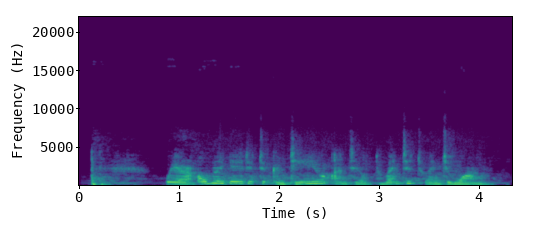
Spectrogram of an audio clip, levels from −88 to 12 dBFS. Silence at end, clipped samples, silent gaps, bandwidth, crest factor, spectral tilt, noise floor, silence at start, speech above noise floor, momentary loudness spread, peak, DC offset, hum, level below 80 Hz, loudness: 0.2 s; under 0.1%; none; 6.8 kHz; 14 dB; -9 dB/octave; -48 dBFS; 0.15 s; 29 dB; 11 LU; -6 dBFS; under 0.1%; none; -64 dBFS; -19 LUFS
